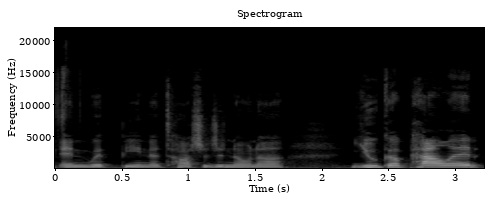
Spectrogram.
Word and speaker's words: Yucca: with the Natasha denona Yucca palette I've been saying it wrong it's the Yucca palette not the Yucca palette so it's like when you say Yucca you're like oh yucky palette you know so I'm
